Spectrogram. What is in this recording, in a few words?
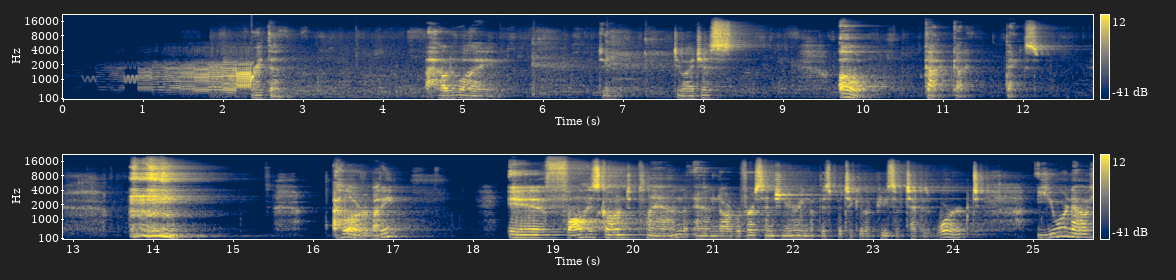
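English; moul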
